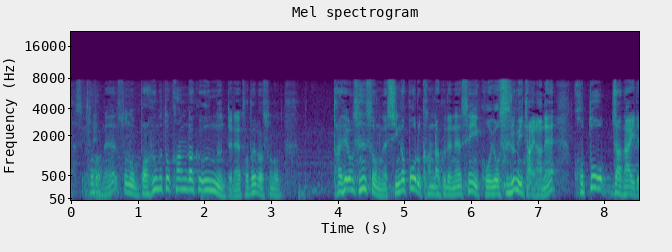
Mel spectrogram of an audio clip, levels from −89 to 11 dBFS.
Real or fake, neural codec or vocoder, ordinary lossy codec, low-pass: real; none; none; none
